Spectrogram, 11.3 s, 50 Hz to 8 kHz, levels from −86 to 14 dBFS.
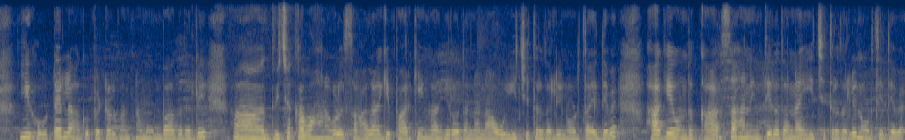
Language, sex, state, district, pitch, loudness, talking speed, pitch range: Kannada, female, Karnataka, Mysore, 215 Hz, -20 LUFS, 125 wpm, 205-225 Hz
